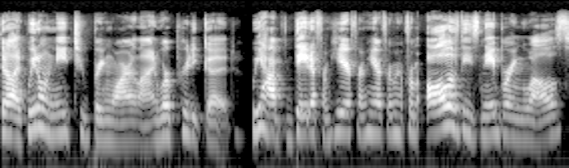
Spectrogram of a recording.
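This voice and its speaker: An ordinary speaking voice from a woman, medium in pitch with ordinary variation, at a fairly quick pace with hardly any pauses, big swings in loudness, and a very clean recording with a silent background. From Montreal, Canada. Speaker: chemical engineer and oil industry podcaster. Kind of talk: casual interview chat.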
